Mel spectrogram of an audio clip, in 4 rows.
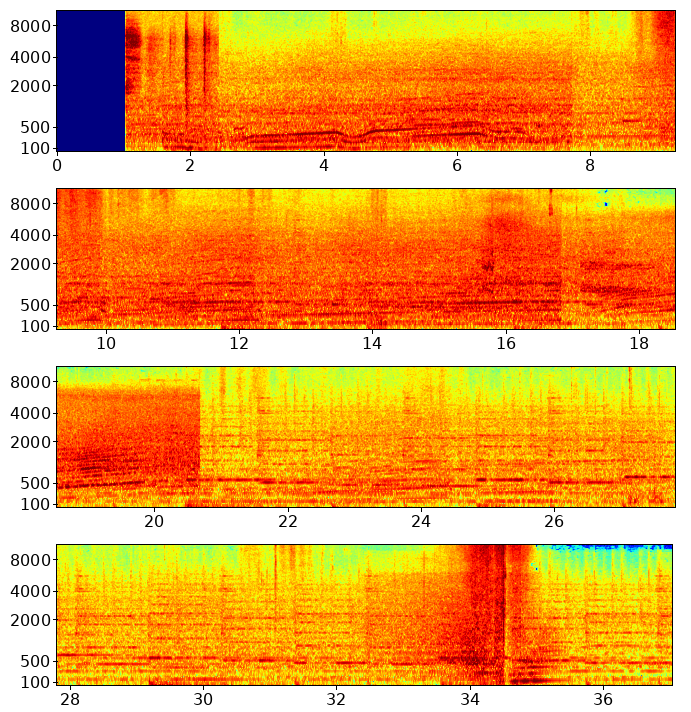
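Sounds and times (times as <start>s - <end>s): car engine accelerating: 1.2s - 20.8s, 22.3s - 24.6s, 32.6s - 35.6s
car rushing past: 11.2s - 20.7s, 32.8s - 35.4s.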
